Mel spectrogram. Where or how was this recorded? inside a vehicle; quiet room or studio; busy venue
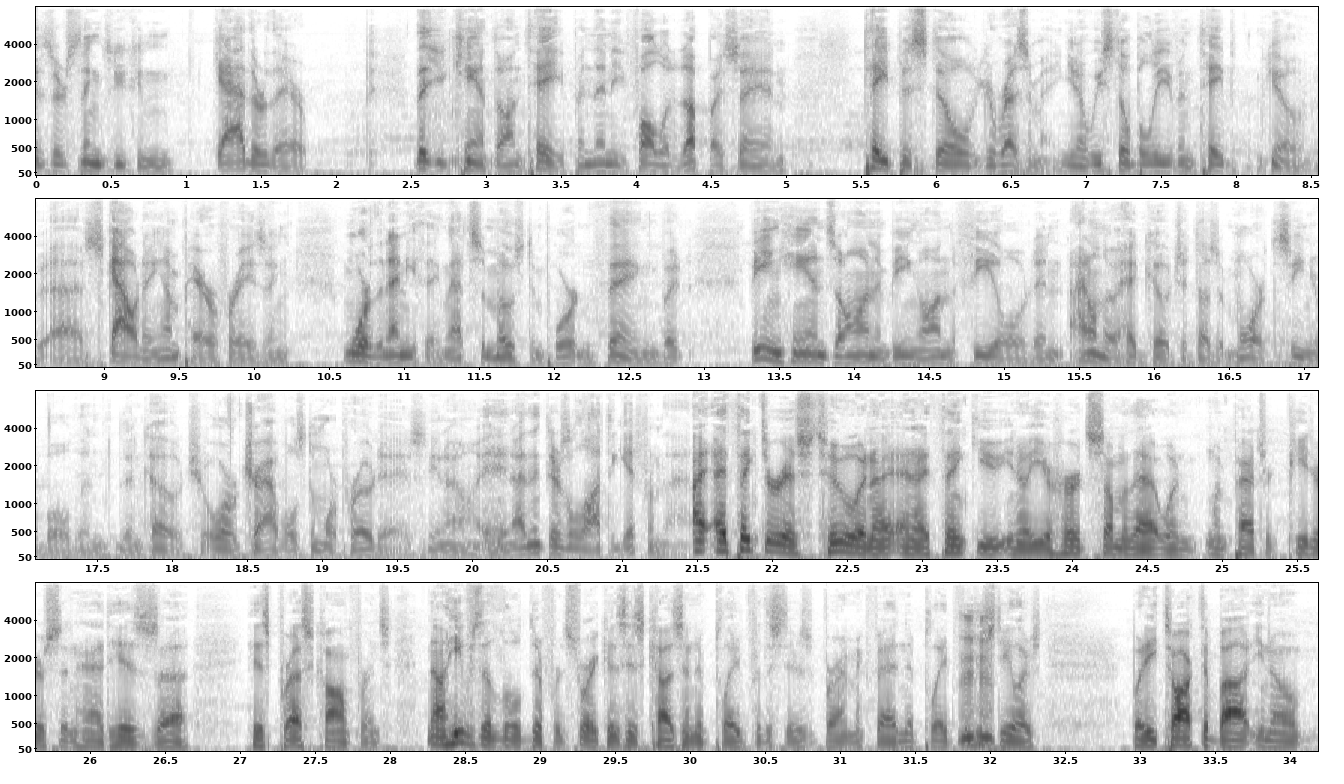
busy venue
